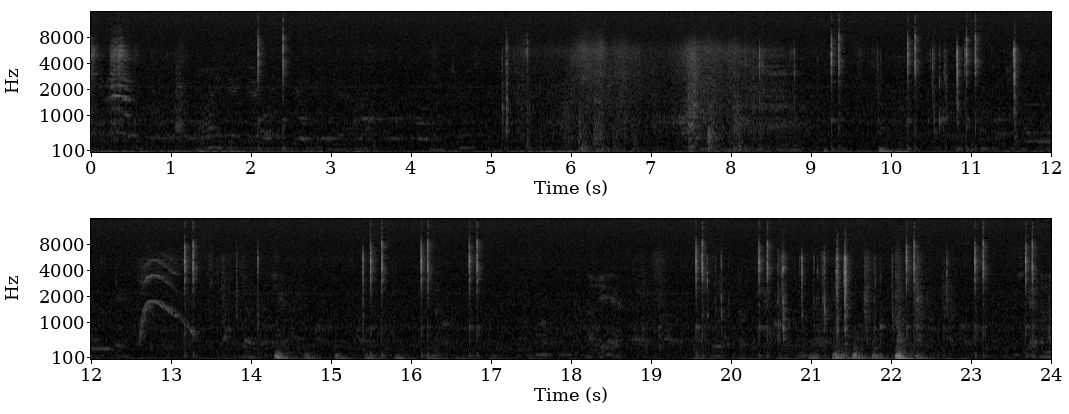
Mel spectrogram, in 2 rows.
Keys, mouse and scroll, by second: 2.0 click, 9.1 click, 10.1 shift+click, 10.8 ctrl+shift+click, 13.0 click, 15.4 click, 16.0 click, 16.6 click, 19.4 click, 20.2 shift+click, 22.0 shift+click, 22.9 shift+click, 23.6 click.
